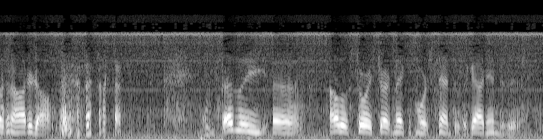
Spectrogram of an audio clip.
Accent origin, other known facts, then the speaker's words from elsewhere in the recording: Kansas City, Missouri, United States; born there; My older brother was born over there, and I was born in Kansas City.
